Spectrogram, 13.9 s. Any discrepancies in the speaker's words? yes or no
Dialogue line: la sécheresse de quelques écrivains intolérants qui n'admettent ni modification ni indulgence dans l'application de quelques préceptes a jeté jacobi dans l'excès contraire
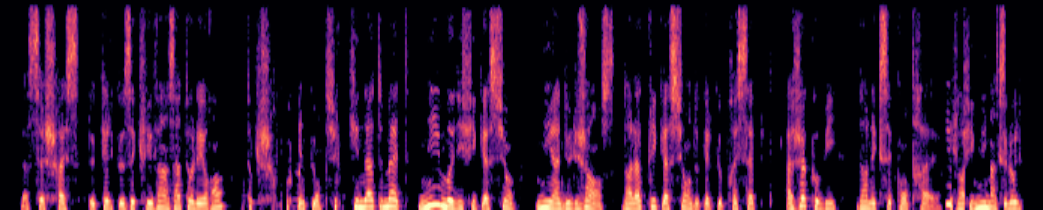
yes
